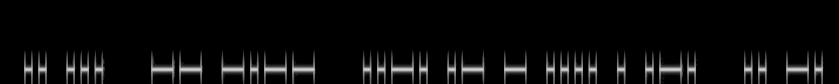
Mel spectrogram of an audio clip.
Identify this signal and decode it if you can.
Morse code, heard as a keyed tone, about 17 wpm, 700 Hz. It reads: IS MY FATHER IN
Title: Sentences from Top 500 Words 17wpm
